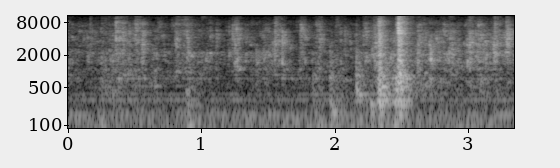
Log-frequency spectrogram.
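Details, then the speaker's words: Newly installed 1-gallon-per-flush flushometer valve on a restaurant urinal (kit didn't fit perfectly): water keeps hissing and gushing after the flush and never shuts off. Owner suspects debris clogging the diaphragm orifice. "Let's see if it shuts off. Sometimes you have to doesn't appear to want to shut off, guys."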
